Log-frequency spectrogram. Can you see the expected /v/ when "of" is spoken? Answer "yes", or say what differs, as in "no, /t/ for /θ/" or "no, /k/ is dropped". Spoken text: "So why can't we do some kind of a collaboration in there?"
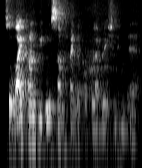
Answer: no, /p/ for /v/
